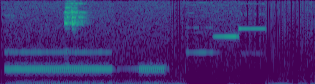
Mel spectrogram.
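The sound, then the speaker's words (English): A steady telephone dial tone hums for over a second, cuts out briefly and resumes, then gives way to three short rising electronic beeps, clear on a phone line that is not working. “Phone line is not working.”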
